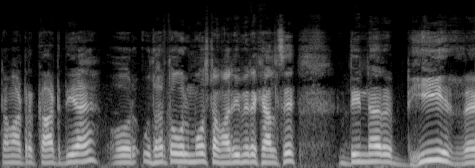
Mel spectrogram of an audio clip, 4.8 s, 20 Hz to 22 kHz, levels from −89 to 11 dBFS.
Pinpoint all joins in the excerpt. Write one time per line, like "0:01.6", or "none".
none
